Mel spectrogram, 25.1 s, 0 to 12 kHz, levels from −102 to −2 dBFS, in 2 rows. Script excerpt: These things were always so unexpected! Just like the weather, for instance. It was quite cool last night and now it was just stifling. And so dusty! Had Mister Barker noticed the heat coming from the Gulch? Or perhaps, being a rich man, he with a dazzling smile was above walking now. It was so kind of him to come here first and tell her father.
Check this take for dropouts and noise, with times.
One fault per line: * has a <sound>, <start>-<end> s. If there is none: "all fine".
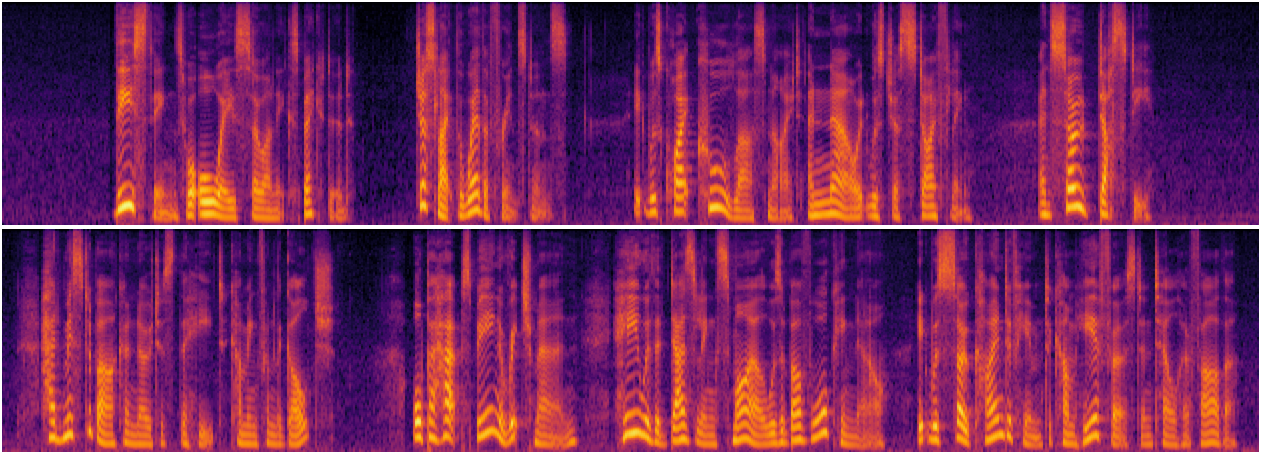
all fine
